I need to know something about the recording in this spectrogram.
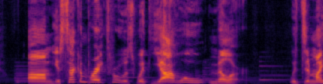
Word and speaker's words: Yawu: So you're working, your second breakthrough was with Yawu Miller. Am I saying the name right? Yeah, well, it's actually Yawu.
